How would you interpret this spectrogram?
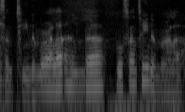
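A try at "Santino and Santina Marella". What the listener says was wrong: Santino and Santina Morella. Oh, it sounded like you just said the exact same word. You got to put the emphasis and or.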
